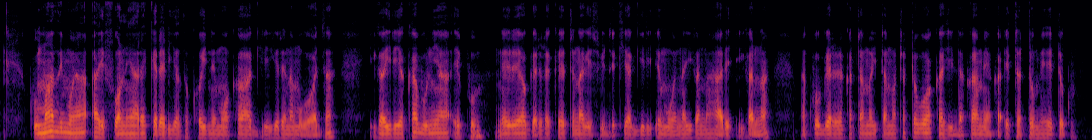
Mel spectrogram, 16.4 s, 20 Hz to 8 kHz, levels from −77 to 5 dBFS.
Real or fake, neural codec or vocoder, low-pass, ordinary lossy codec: fake; codec, 16 kHz, 16 kbps, FreqCodec, smaller model; none; none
